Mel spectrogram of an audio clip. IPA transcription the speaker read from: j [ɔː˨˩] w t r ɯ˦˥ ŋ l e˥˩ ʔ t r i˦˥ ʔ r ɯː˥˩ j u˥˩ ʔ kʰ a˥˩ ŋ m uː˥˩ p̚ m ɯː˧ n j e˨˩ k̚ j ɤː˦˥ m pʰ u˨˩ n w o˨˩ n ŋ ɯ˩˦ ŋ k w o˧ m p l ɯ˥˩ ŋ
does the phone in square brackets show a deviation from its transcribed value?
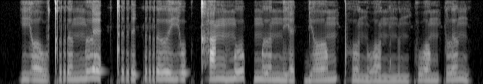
yes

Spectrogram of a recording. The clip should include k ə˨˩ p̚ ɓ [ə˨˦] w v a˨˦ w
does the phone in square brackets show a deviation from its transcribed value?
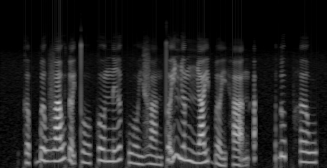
yes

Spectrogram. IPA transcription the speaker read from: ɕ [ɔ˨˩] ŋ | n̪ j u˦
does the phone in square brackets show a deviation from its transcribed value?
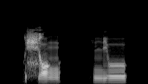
no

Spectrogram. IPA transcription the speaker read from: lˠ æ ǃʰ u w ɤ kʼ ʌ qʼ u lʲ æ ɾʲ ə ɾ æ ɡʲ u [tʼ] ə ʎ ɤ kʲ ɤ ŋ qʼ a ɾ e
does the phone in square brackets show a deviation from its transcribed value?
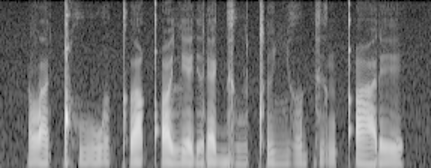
no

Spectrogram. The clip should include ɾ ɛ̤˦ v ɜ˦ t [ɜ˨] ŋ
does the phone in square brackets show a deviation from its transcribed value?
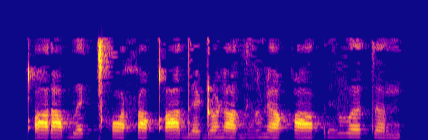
no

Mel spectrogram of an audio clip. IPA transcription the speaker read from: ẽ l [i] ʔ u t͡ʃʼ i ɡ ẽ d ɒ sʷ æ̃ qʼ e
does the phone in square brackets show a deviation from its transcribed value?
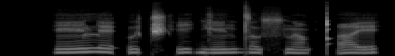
yes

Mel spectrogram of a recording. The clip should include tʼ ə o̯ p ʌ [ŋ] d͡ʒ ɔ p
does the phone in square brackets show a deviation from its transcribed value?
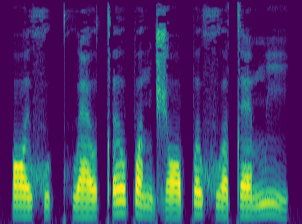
yes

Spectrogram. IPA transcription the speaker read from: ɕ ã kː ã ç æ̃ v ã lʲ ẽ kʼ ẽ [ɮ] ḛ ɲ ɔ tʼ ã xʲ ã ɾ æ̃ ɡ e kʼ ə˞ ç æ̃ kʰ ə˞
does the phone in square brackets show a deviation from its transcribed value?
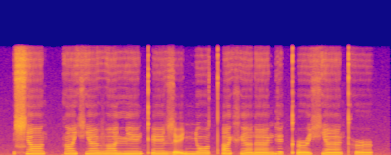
no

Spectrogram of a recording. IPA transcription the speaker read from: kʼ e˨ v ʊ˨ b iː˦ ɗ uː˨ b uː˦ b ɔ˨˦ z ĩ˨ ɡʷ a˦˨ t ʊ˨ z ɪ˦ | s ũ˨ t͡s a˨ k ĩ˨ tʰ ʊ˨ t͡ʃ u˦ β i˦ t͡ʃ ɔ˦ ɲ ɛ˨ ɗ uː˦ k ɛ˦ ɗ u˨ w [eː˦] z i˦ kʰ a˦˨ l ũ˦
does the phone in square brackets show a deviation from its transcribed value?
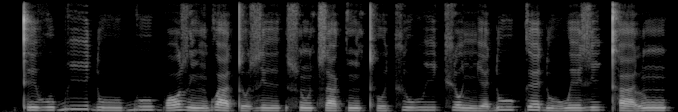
yes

